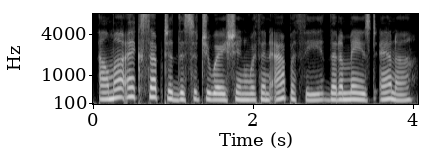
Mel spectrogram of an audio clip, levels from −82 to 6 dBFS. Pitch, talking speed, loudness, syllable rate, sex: 220 Hz, 145 wpm, -16 LUFS, 5.2 syllables/s, female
